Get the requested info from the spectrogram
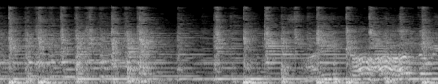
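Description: Baloch folk music on long-necked lutes, strummed in a steady, driving rhythm over a held drone. A sliding melodic line comes in near the end.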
